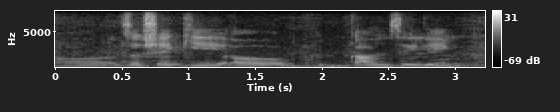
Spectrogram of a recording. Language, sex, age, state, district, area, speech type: Goan Konkani, female, 30-45, Goa, Tiswadi, rural, spontaneous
